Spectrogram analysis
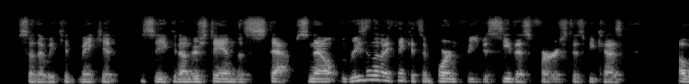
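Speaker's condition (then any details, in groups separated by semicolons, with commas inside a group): No condition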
